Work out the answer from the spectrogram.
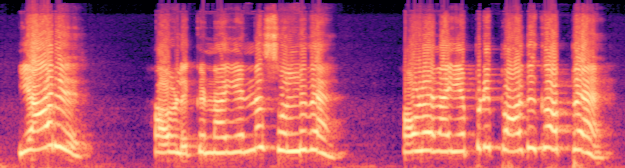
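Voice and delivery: high-pitched, panicked questions rising in despair; distraught wailing. A narrator's reading. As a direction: cry out as if your world just collapsed. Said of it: "என்று அலறிக்கொண்டே".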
